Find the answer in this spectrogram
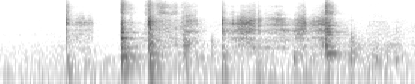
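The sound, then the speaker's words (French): A utensil scrapes against a pan as melting butter is stirred, giving several short, faint scraping and clinking strokes in an uneven rhythm with no voices. “On mélange.”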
